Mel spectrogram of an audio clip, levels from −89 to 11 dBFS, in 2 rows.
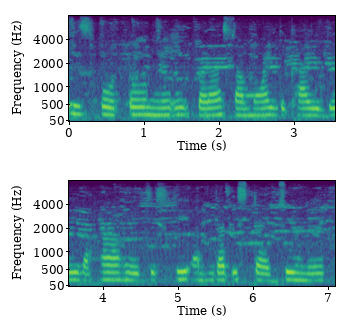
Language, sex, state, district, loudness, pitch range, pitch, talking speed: Hindi, female, Uttar Pradesh, Lucknow, -14 LUFS, 195-210 Hz, 200 Hz, 125 wpm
